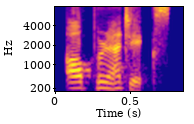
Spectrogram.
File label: "operatics", Indian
